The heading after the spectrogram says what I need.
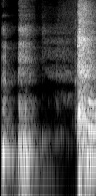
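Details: Cough from a person at home, heard in the background; the speaker says they are coughing again and finds it alarming.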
